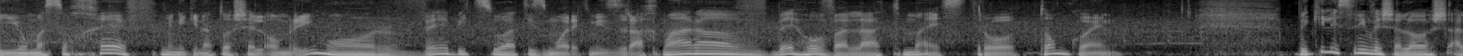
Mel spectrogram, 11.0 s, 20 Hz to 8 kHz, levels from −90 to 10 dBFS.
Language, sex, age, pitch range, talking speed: Hebrew, male, 20-39, 100-140 Hz, 85 wpm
